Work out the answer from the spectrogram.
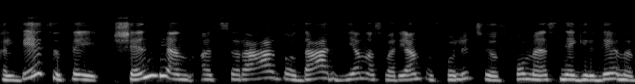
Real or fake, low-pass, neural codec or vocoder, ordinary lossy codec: real; 7.2 kHz; none; Opus, 24 kbps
